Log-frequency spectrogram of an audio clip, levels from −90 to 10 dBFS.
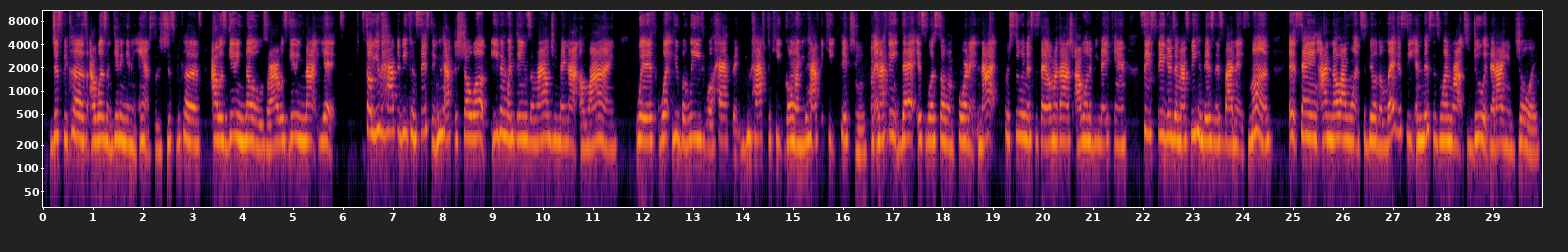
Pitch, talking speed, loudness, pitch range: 225 Hz, 210 wpm, -20 LUFS, 210-240 Hz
